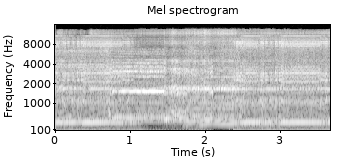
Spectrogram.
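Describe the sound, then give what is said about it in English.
Many car horns blare together in a sustained, overlapping chorus, steady and loud throughout, with pitch bending slightly as individual horns come and go, from a crowd honking at Joe Biden's US election night speech. No voices. “Yeah, Joe Biden gave his election night speech to a crowd of honking car horns there.”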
